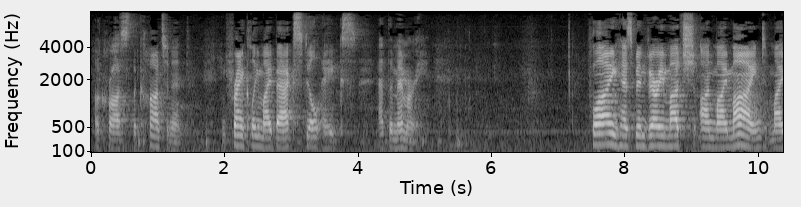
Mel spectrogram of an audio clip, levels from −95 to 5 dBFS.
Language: English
